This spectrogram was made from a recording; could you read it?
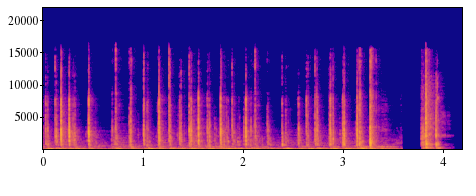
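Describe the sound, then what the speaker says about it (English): Fast, loud typing on a computer keyboard, a dense run of sharp clicking keystrokes close to the mic that stops briefly and ends with a couple of final taps. "Who's breaking a keyboard in the background?"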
